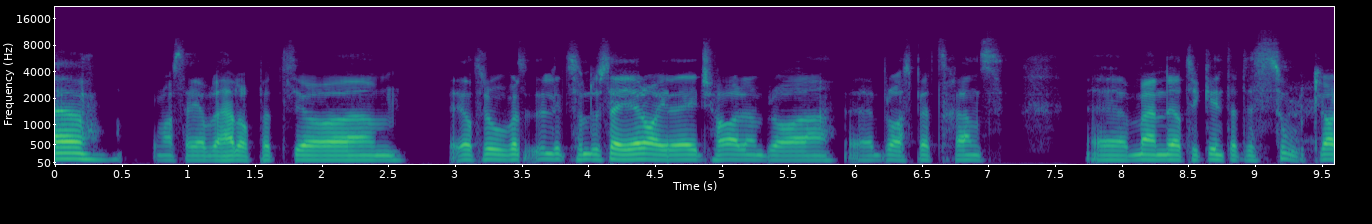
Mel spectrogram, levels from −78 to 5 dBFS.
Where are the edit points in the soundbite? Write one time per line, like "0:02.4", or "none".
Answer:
0:03.0
0:03.5
0:04.6
0:05.9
